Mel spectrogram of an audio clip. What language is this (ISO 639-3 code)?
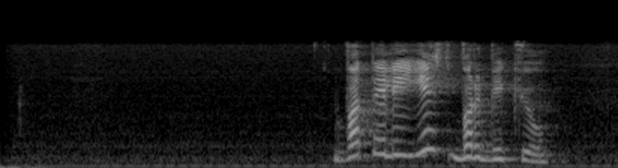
rus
